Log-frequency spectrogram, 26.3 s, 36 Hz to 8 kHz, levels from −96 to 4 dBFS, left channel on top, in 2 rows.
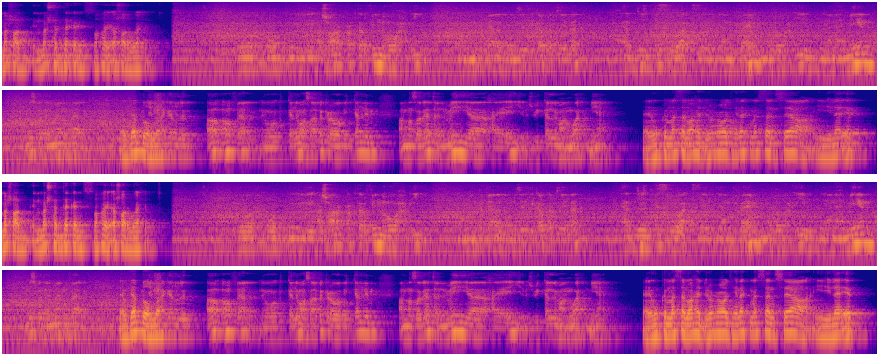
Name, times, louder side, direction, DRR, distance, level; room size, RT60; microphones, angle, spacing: voice 1, 0.0-2.2 9.5-9.7 14.9-15.6 22.7-25.9, right 4 dB, 50° right, 8 dB, 0.4 m, -27 dB
sound 1, 2.6-15.2, left 1 dB, 10° left, 0.6 m, -38 dB
voice 2, 3.5-6.4 6.8-8.7 9.3-14.5 15.2-15.9 16.2-22.2, equal, 10° right, 3 dB, 0.9 m, -35 dB
12.5 x 6.1 x 2.5 m, 0.79 s
head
